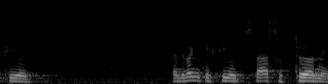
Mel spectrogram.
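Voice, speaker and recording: A man's fairly high-pitched voice with a non-native accent and a dark, mellow tone, very fast and fairly even in intonation. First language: not English. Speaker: university lecturer. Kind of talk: lecture. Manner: halting.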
